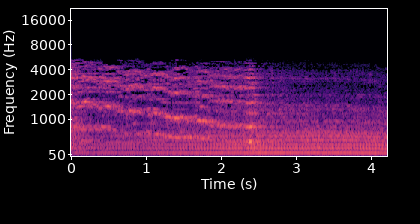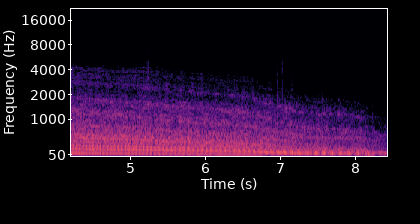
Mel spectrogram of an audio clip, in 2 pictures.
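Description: car engine idling

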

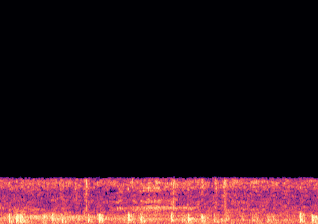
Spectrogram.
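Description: horse hooves clip-clopping

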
